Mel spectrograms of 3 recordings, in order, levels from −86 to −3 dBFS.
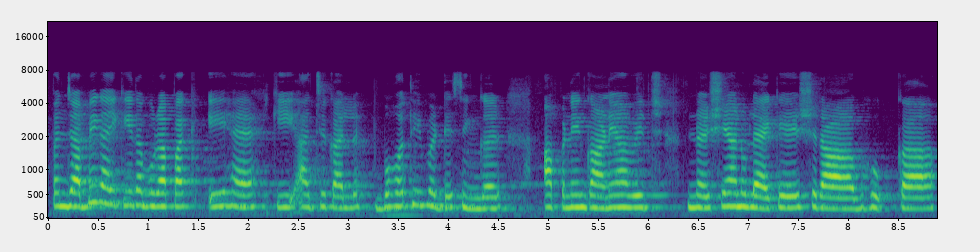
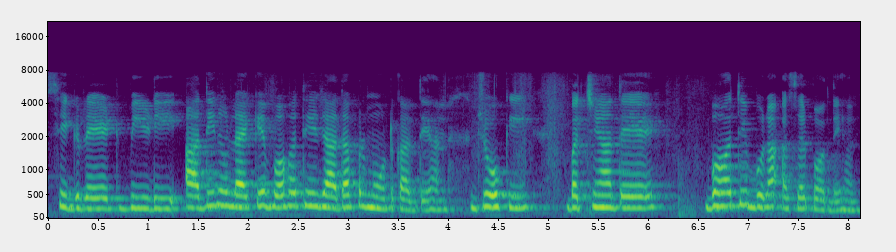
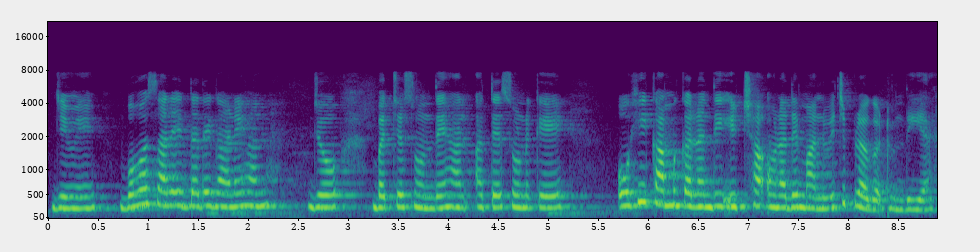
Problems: none marked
